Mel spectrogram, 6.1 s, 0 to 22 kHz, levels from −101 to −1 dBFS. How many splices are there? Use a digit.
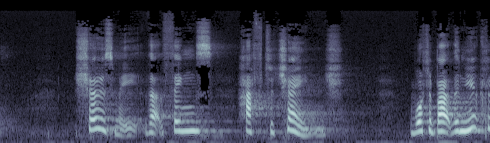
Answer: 1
